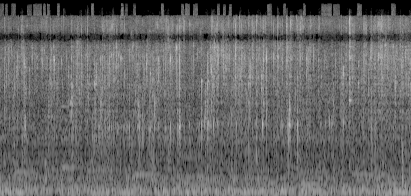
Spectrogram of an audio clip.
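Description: Eggplant fries in hot oil, keeping up a steady, fairly quiet sizzle with dense crackling pops and no talk over it.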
